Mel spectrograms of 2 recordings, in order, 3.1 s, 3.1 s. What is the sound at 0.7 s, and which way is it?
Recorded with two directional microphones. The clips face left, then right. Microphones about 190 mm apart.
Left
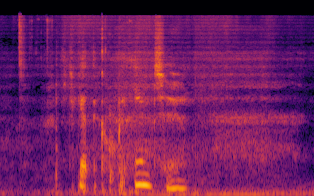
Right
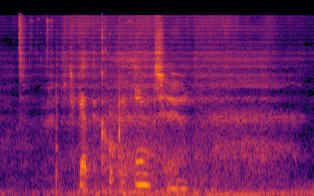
Speech, 45° left (ahead or behind).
